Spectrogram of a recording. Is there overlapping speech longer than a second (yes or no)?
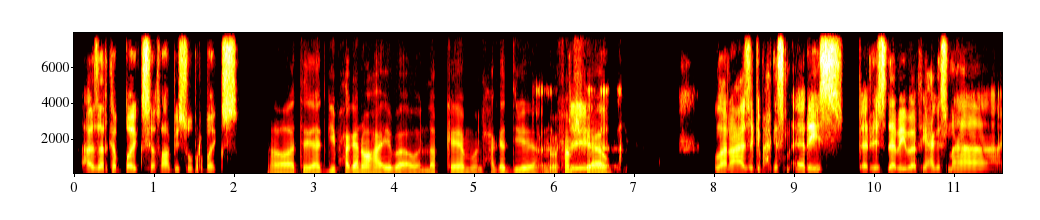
no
